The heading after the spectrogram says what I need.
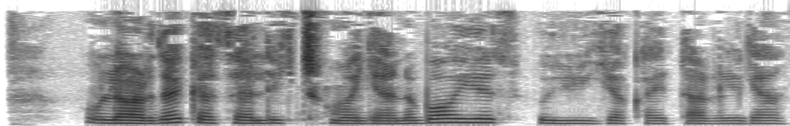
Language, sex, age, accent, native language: Uzbek, female, 19-29, Toshkent viloyati, Uzbek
